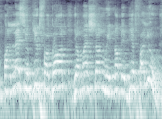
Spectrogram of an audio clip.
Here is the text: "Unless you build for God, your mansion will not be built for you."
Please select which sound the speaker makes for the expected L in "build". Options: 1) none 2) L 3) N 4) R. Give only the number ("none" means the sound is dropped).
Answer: 1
